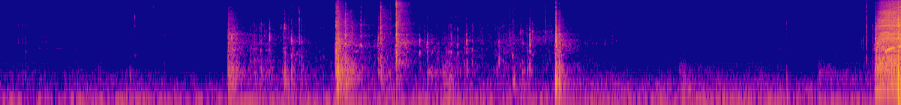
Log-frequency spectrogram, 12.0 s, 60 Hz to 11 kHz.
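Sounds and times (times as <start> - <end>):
hard plastic rattling: 3.0 - 7.7.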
